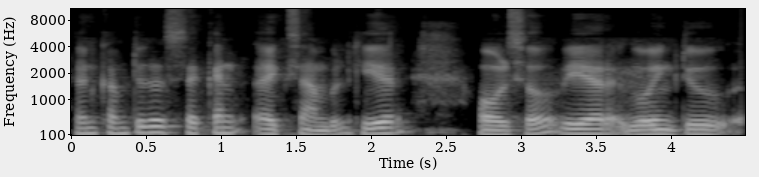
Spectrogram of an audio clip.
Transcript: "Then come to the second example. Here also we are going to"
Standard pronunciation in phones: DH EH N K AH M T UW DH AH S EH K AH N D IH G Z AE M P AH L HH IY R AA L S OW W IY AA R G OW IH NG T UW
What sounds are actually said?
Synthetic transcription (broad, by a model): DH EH N K AH M T UW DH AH S EH K AH N D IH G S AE M B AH L HH IY R AA L S OW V IY AA R G OW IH NG T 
